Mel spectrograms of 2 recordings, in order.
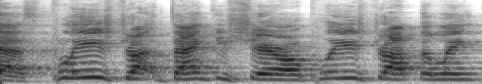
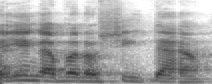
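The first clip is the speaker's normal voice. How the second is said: ordinary talk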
